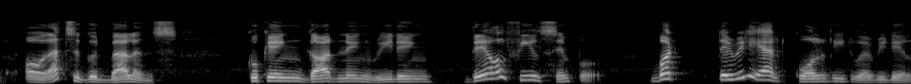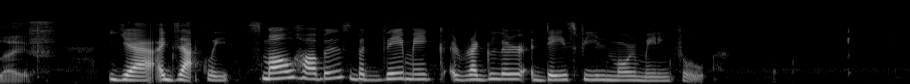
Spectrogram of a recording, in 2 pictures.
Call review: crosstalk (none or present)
none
